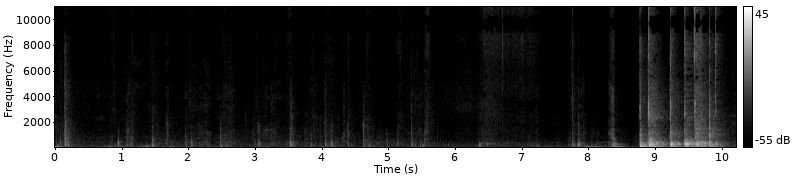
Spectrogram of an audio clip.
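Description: Sawdust thrown onto a concrete floor and scuffed around under a boot: scattered light taps and scrapes, then a louder rough scraping burst about a second long near the end.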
